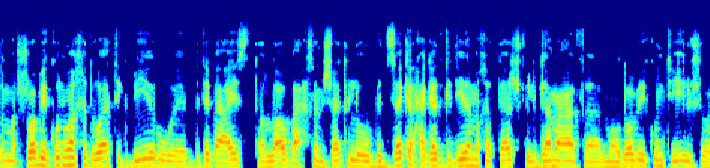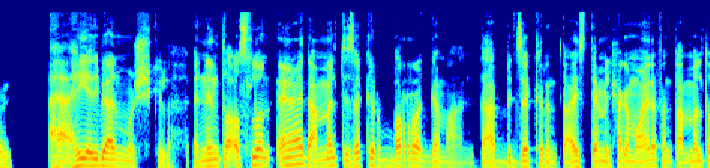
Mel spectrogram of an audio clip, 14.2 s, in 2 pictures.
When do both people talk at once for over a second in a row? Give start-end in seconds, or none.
none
